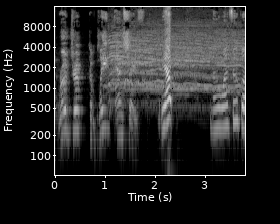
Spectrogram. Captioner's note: cheering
